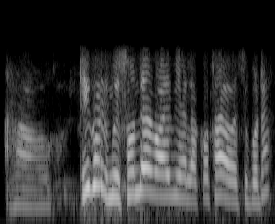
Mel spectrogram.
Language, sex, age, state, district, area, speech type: Odia, male, 45-60, Odisha, Nabarangpur, rural, conversation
